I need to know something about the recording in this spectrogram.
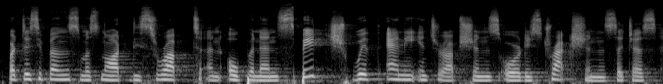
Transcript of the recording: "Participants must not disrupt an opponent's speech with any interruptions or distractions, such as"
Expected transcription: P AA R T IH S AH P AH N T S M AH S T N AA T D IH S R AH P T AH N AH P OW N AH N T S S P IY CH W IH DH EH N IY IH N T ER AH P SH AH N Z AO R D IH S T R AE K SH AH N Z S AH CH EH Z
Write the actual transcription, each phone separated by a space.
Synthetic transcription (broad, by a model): P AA R T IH S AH P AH N S M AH S N AA T D IH S R AH P T AH N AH P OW N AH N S S P IY CH W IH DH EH N IY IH N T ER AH P SH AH N S AO R D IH S T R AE K SH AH N S AH CH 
